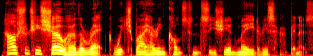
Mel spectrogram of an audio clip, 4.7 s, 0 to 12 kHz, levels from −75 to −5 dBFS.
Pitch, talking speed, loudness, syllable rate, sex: 125 Hz, 215 wpm, -19 LUFS, 4.7 syllables/s, male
